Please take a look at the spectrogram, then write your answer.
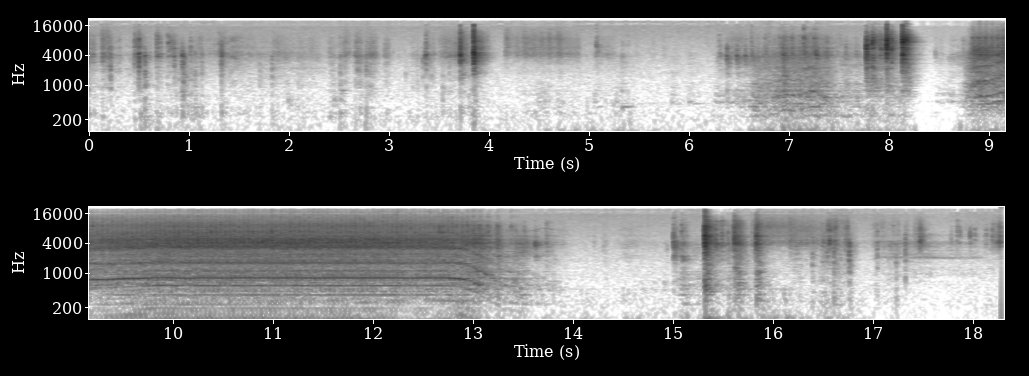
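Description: A sewing machine runs a steady, fast stitching burst for several seconds while it sews a paper-pieced log cabin quilt block. Quieter handling and pauses come before and after the stitching.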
